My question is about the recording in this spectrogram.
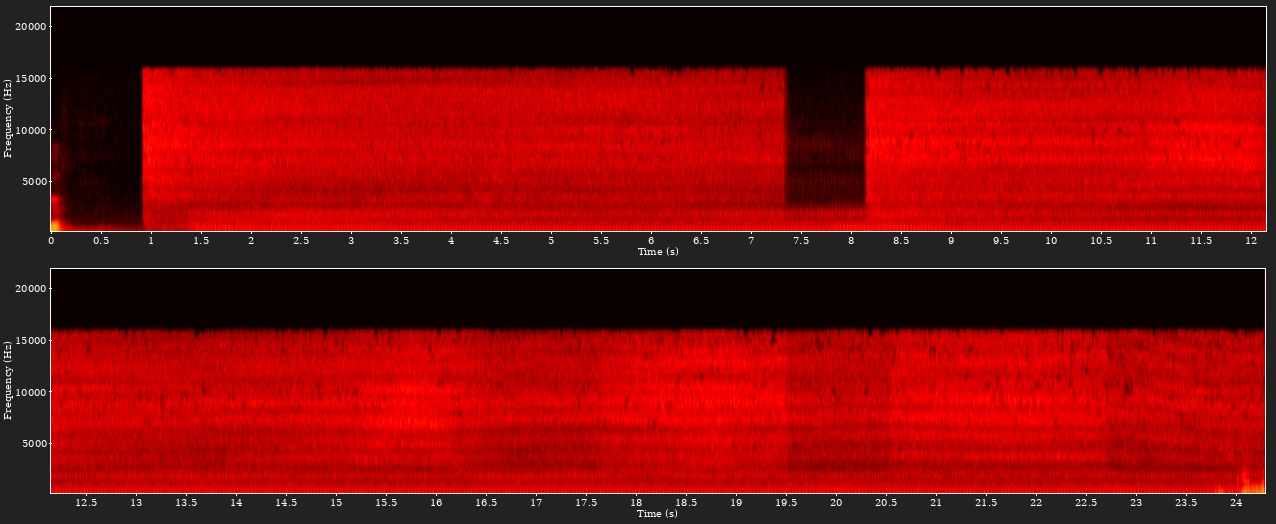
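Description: PointZero gravity-fed airbrush spraying paint: a steady hiss of air from the nozzle that stops briefly about seven seconds in, then carries on. A steady low hum of the air compressor runs underneath.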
